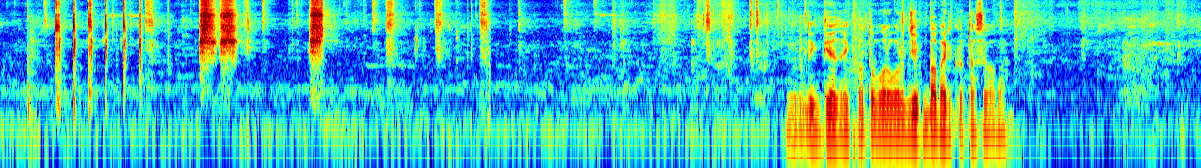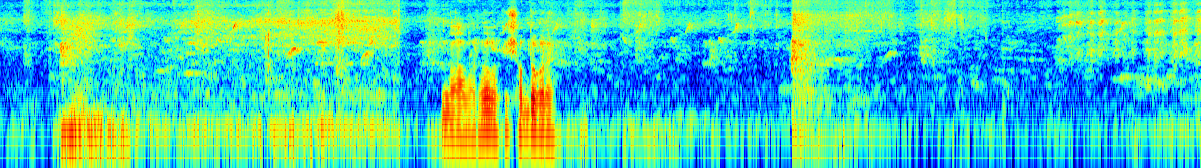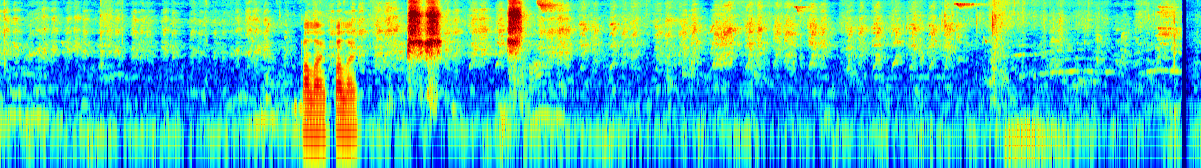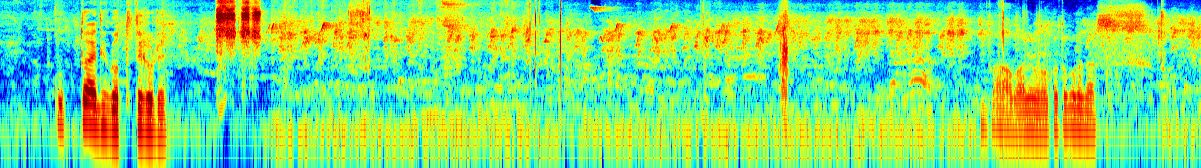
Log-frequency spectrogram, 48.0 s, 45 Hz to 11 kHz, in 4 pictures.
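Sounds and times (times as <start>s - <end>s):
low outdoor background: 0.0s - 48.0s
small birds chirping: 0.0s - 48.0s
lizard hissing loudly: 2.0s - 2.5s, 3.1s - 3.3s, 28.1s - 29.4s, 38.2s - 39.8s.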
